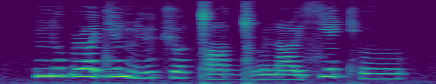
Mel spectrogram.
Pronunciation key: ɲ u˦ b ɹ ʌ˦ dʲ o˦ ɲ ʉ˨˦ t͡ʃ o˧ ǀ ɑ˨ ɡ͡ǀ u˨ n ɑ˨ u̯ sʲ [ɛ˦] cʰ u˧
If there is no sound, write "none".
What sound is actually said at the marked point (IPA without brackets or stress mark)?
ɛ˦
